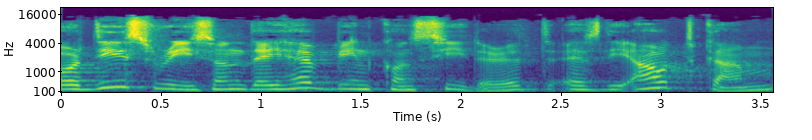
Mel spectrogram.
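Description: Her pace is fairly slow and her pitch medium. The woman's voice is somewhat breathy, with lively intonation. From Italy. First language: Italian (speaking Spanish). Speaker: archaeologist, professor; conference speaker. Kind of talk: lecture. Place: stage. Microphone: handheld.

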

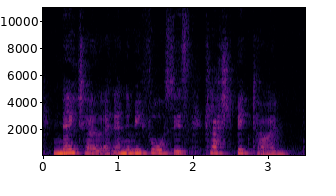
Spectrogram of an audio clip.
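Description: With a dark, mellow tone and a somewhat breathy quality, a woman speaks fairly slowly at a fairly high pitch with ordinary pitch variation. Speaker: poetry reviewer and author. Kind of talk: poem reading aloud, performed. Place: home room. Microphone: phone near.

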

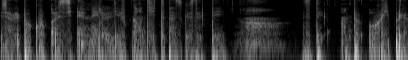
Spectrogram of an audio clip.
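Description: A woman is speaking. She whispers. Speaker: ASMR creator. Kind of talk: soft-spoken reading and casual comments. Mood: amused, relaxed. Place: home room. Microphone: studio mic.

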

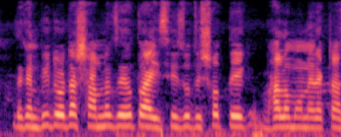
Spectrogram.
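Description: A woman with a fairly high pitch talks as noticeable background noise carries on behind her. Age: young. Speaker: interviewee seeking a marriage partner. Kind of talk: interview.

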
